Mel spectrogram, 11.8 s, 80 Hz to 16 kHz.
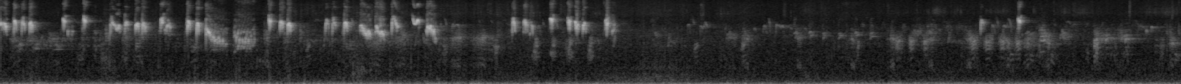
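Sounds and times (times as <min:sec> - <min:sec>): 
black-browed reed warbler song with high chattering notes and buzzy dips: 0:00.0 - 0:11.8.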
